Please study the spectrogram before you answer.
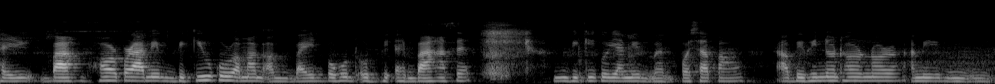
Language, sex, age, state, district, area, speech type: Assamese, female, 60+, Assam, Lakhimpur, urban, spontaneous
